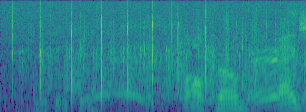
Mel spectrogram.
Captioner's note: audience clapping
